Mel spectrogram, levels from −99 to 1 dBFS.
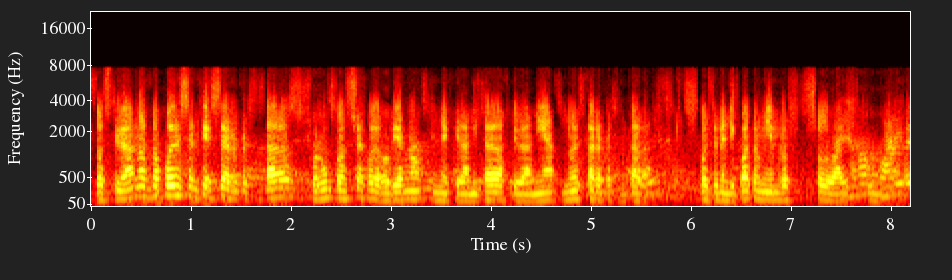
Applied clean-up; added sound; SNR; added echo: neural separator model SepFormer DNS4.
